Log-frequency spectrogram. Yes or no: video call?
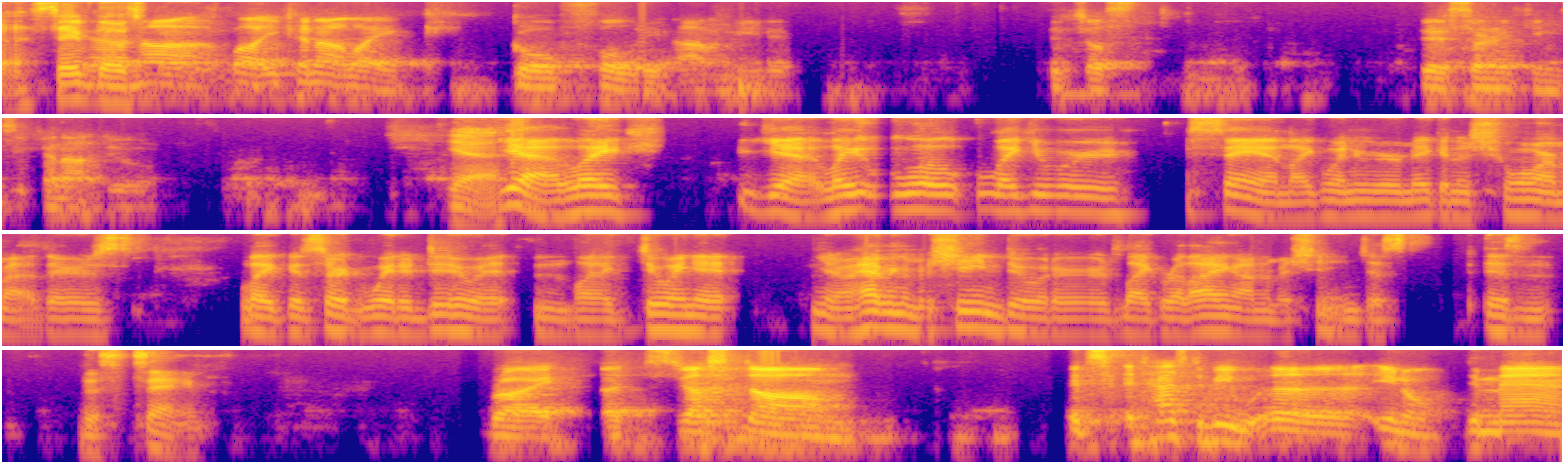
yes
